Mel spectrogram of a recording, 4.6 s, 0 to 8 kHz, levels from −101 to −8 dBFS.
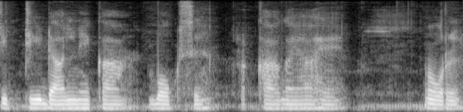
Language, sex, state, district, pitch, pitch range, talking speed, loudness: Hindi, male, Chhattisgarh, Korba, 110 Hz, 105-120 Hz, 115 wpm, -20 LUFS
